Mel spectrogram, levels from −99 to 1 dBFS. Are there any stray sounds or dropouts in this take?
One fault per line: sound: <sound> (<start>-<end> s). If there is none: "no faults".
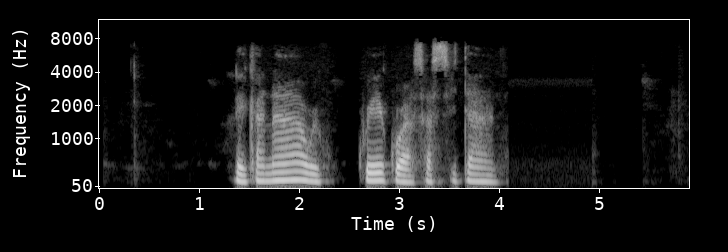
no faults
